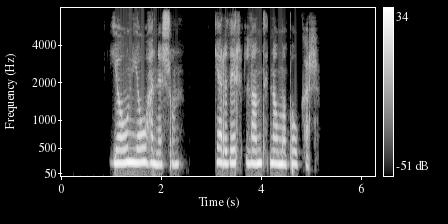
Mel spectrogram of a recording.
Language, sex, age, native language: Icelandic, female, 20-29, Icelandic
